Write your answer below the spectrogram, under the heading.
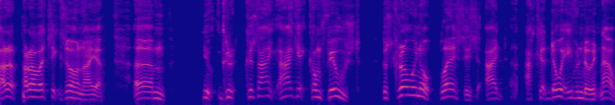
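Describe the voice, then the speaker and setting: In a Yorkshire accent, a man with a high pitch and lively intonation speaks at a moderate pace, the sound dry and close with no echo. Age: old. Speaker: online show host. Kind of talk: casual chat. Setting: live stream.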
